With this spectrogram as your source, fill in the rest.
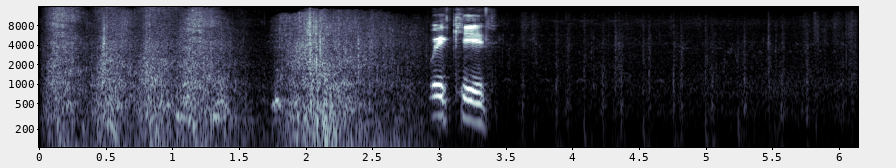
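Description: A fireball whooshes through the air.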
